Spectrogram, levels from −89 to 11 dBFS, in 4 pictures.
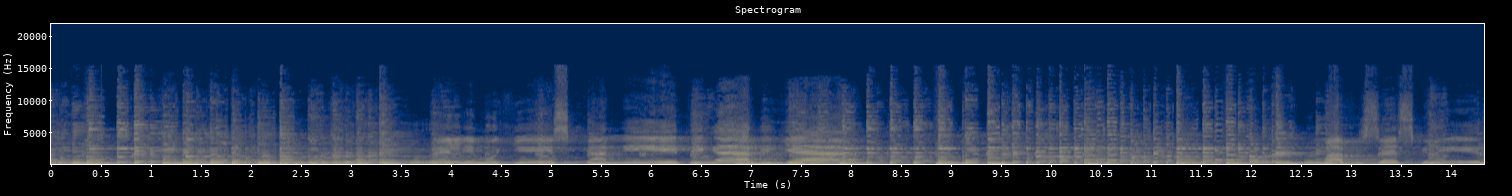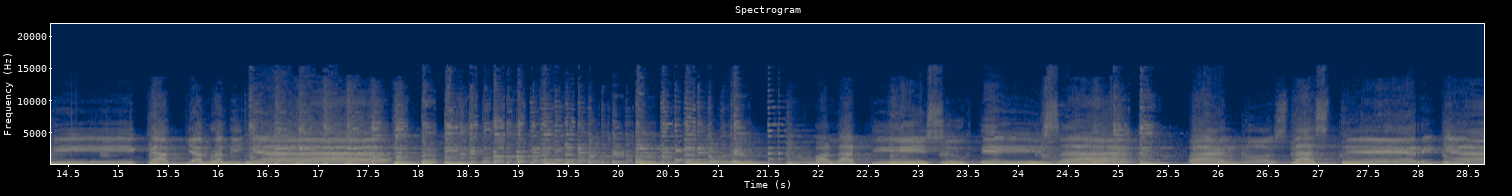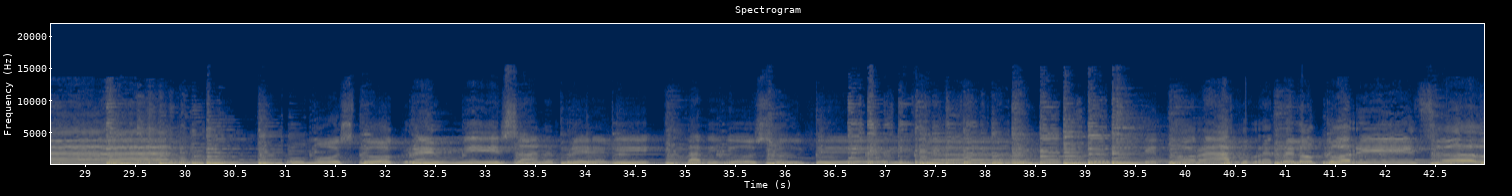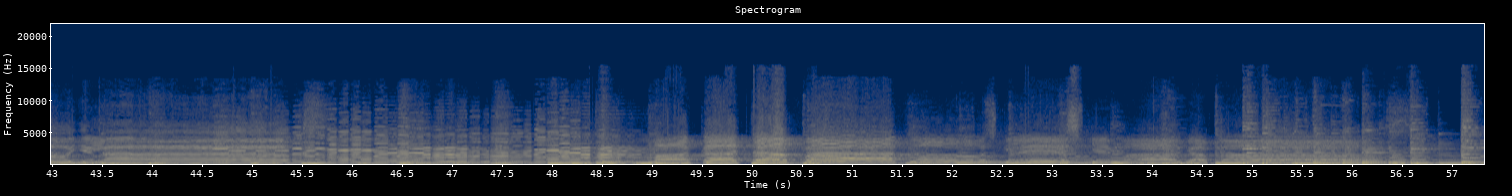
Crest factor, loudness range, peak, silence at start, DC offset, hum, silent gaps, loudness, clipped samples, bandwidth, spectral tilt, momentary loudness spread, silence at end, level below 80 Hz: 14 dB; 3 LU; -18 dBFS; 0 s; under 0.1%; none; none; -33 LUFS; under 0.1%; 15.5 kHz; -5.5 dB/octave; 6 LU; 0 s; -64 dBFS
